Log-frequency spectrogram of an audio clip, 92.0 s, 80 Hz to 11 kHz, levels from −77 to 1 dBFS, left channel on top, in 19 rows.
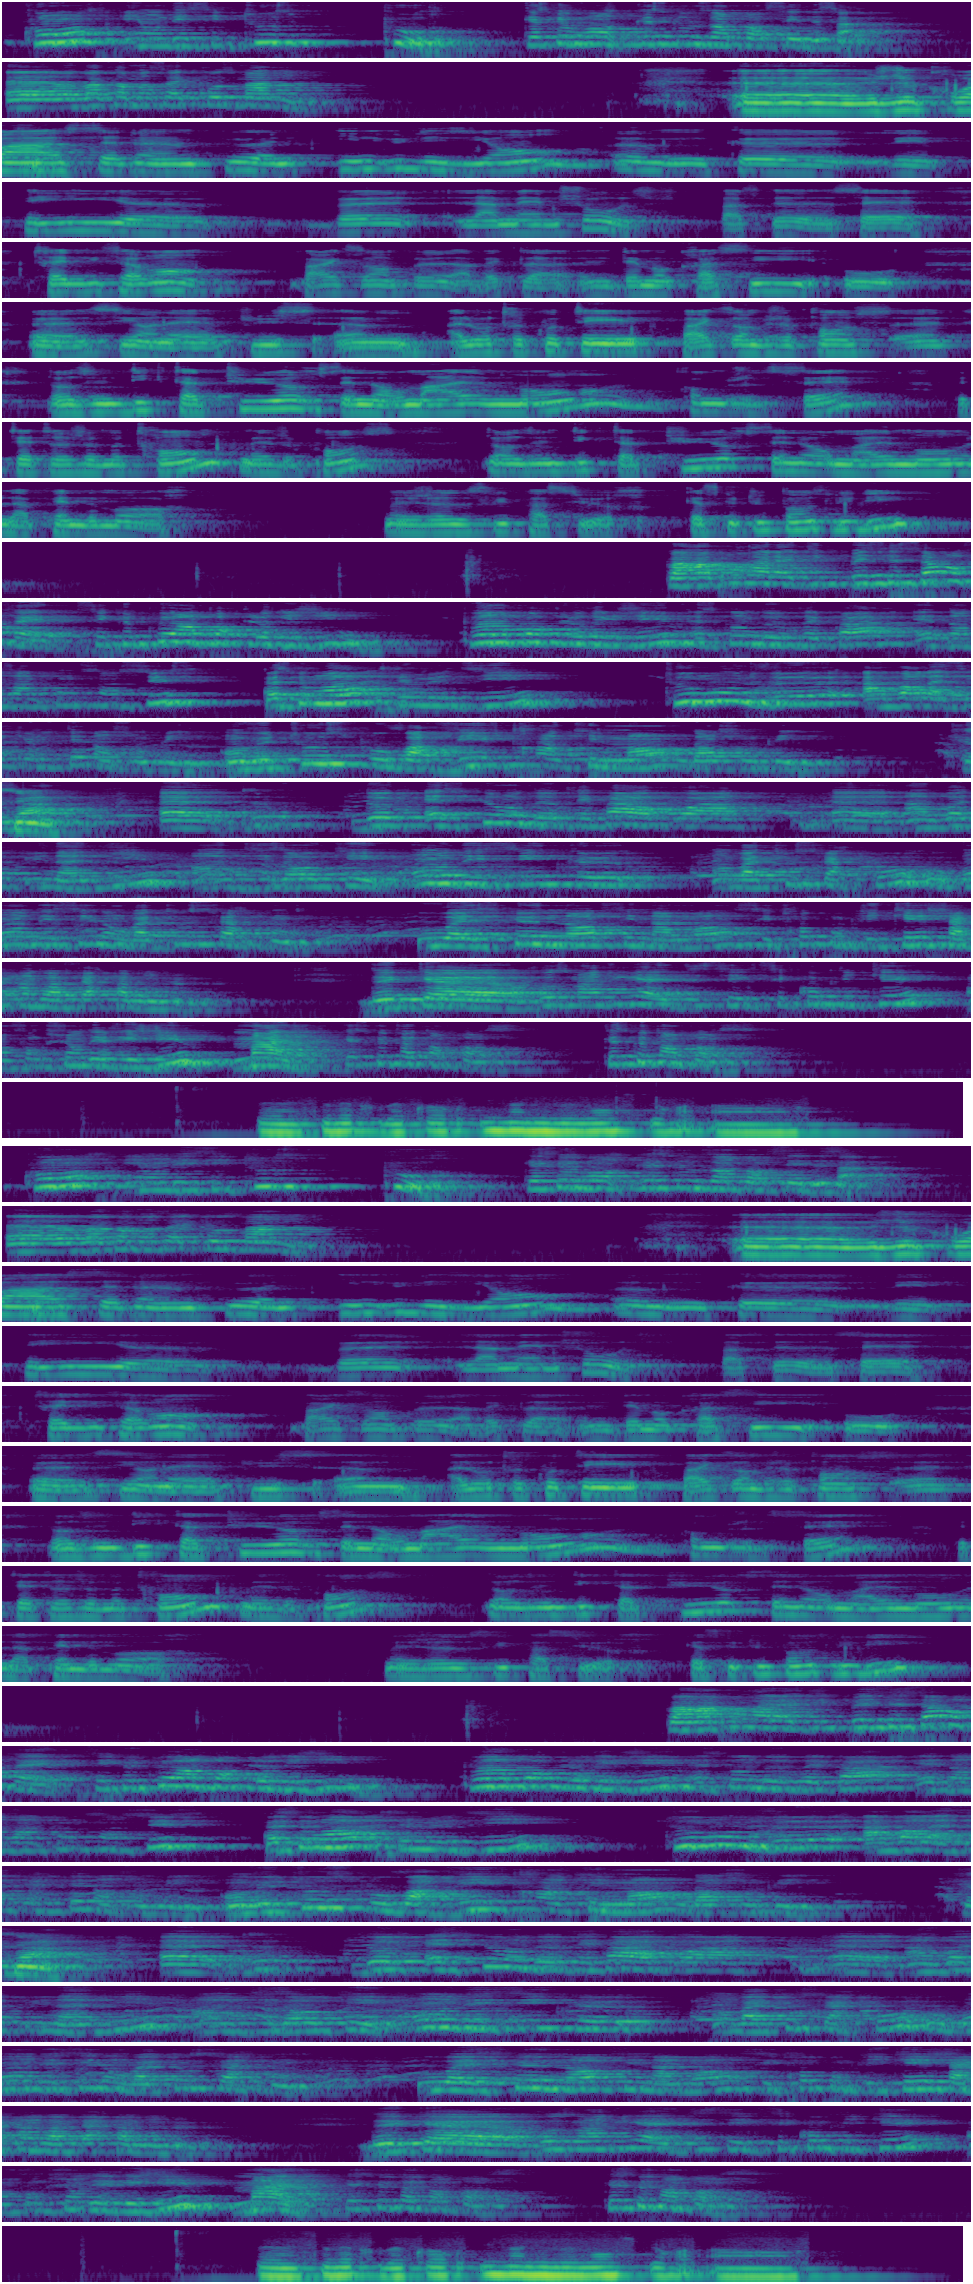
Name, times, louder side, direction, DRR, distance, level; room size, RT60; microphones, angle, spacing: voice 1, 0.1-1.5 1.9-2.2 2.6-4.3 4.9-6.3 46.9-50.3 50.7-54.2 54.6-55.9 56.6-62.1 62.9-63.3 63.8-64.4 64.7-66.7 67.1-71.0 71.4-74.1 74.7-78.5 79.3-84.8 85.4-86.1, left 1 dB, 50° left, 5.8 m, -31 dB
voice 2, 8.0-14.4 14.6-15.7 16.1-20.4 20.8-33.5 33.8-35.9 36.3-39.7 40.7-43.4 45.9-46.0 62.9-63.3, left 2 dB, 80° left, 1.0 m, -31 dB
sound 1, 56.7-60.2 60.6-62.4 62.8-63.7 64.1-67.7 68.1-75.7, equal, 10° right, 4.2 m, -47 dB
voice 3, 88.5-91.3, right 1 dB, 65° right, 1.5 m, -24 dB
27.0 x 20.5 x 6.4 m
head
